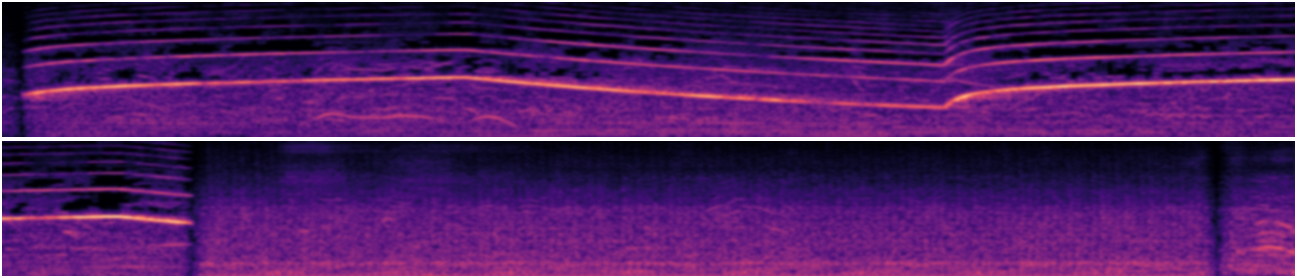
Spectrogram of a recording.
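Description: An emergency-vehicle siren wailing: a slow rise, a long fall and a second rise, cutting off suddenly about seven seconds in. After it, a steady low engine hum under street noise.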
